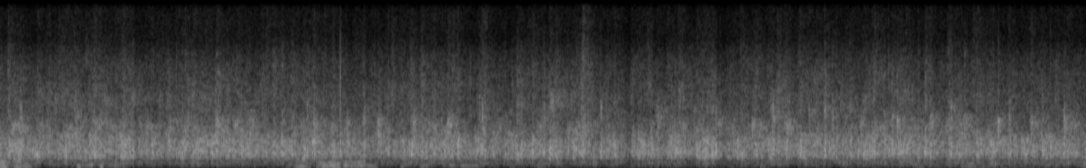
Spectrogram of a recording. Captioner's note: applause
